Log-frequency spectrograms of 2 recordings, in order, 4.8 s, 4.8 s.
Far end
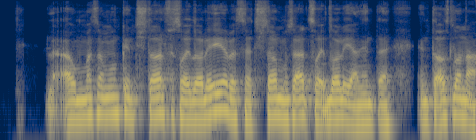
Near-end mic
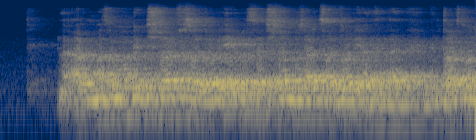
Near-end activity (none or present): none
